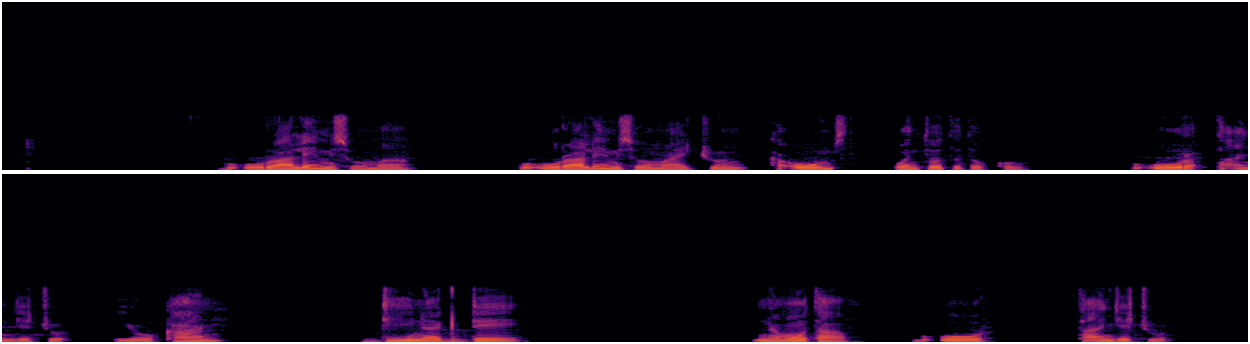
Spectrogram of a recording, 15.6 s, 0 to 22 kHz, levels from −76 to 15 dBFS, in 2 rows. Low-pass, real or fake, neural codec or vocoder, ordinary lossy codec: 7.2 kHz; real; none; Opus, 64 kbps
